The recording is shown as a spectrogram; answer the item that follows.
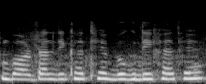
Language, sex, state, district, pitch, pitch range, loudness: Chhattisgarhi, female, Chhattisgarh, Bilaspur, 250 Hz, 240-265 Hz, -12 LUFS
